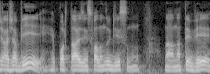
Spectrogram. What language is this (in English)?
Portuguese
